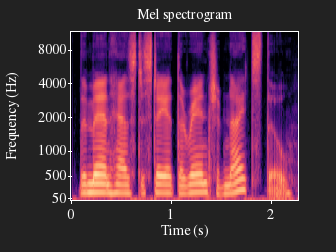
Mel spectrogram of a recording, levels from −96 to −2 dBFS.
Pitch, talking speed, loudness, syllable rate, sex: 170 Hz, 290 wpm, -17 LUFS, 5.3 syllables/s, female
